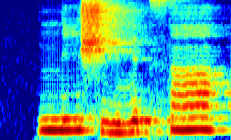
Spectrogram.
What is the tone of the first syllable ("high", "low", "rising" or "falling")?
high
